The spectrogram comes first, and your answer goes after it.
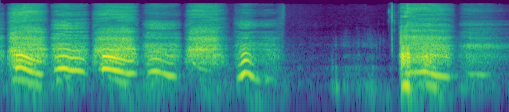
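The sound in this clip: A man's voice imitates a man gasping for breath while being held under water: a rapid run of strained, pitched 'ah' gasps, a short silence, then a couple more loud gasps, heard alone.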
